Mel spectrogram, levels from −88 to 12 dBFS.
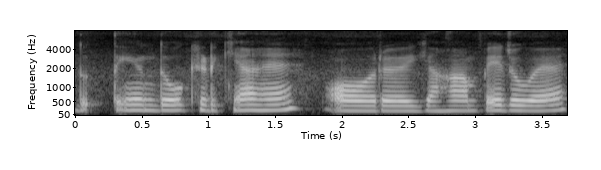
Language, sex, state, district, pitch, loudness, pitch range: Hindi, female, Punjab, Pathankot, 185 Hz, -17 LUFS, 175-195 Hz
